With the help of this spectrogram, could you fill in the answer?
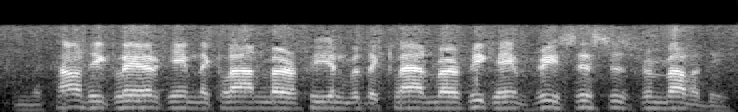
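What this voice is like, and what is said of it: Heavy put-on Irish brogue. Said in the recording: “That's a heck of an Irish brogue I've got, but I hope you understand it.”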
